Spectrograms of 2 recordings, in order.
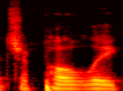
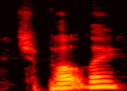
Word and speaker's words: Chipotle: they were all hot Chipotle did I say it right didn't that the second one was right Chipotle yall know oh man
